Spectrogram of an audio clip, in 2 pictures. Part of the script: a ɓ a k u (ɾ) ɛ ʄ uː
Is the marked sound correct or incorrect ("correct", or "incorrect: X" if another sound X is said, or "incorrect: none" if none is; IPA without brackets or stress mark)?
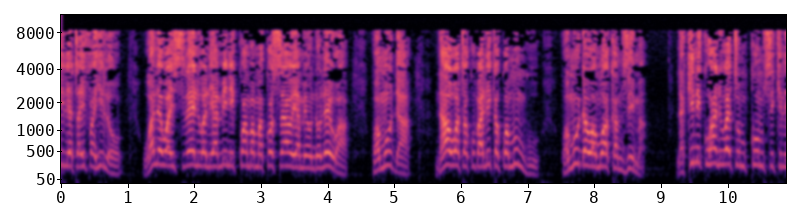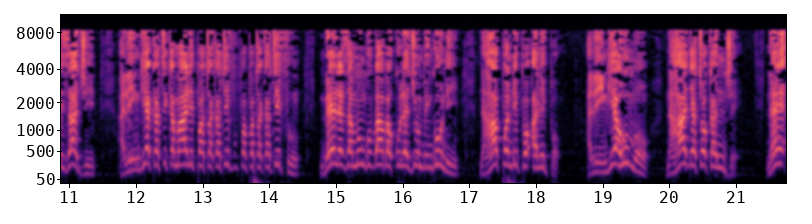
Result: incorrect: l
